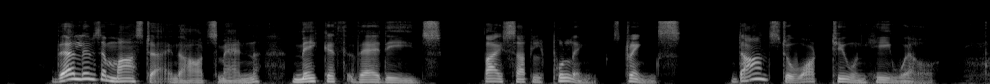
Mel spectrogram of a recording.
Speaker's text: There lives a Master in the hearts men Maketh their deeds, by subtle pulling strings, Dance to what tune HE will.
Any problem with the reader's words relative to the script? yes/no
no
